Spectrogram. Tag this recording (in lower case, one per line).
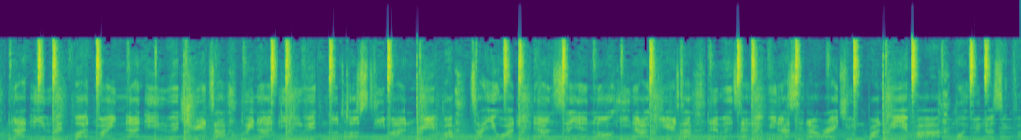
music
independent music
